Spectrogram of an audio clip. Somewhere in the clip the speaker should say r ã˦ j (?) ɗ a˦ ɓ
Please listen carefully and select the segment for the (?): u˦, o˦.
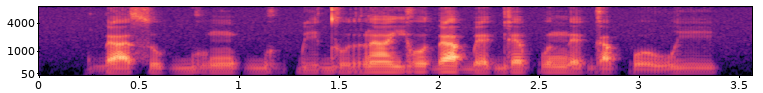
o˦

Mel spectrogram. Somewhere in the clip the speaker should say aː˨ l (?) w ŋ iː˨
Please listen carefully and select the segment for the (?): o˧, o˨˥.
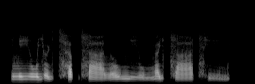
o˧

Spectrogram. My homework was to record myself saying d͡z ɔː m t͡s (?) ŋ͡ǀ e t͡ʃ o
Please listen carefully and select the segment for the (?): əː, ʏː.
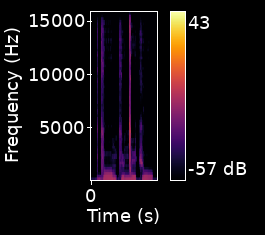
ʏː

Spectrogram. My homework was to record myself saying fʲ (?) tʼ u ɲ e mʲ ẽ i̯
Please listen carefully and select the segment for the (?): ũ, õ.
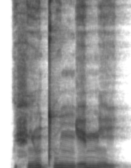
ũ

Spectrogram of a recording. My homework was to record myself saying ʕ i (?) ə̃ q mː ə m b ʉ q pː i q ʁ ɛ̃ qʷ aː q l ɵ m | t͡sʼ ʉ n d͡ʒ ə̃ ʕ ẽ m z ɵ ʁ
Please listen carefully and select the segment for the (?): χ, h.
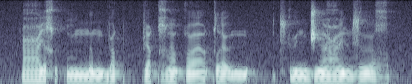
χ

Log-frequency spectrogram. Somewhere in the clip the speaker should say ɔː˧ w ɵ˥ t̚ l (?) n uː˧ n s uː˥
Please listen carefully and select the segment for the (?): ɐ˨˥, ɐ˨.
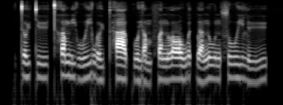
ɐ˨˥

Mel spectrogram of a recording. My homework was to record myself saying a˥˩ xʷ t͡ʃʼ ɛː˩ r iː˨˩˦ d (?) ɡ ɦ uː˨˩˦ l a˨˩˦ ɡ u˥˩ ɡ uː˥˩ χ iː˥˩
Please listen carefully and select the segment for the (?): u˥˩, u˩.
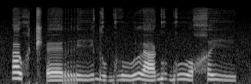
u˩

